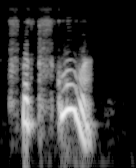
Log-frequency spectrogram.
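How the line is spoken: Calling out woman. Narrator (Russian): окликнула женщина

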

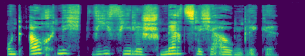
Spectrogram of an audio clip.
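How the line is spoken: Lowered voice. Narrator (German): sagte Marian mit gesenkter Stimme

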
